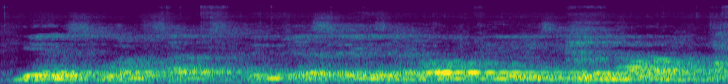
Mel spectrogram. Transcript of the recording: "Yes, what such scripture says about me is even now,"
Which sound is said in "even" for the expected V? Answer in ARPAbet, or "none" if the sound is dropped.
none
